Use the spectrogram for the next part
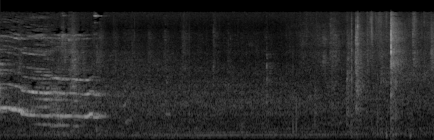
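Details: A female Blue Roan Cocker Spaniel puppy gives a thin, wavering howl that slides downward, mimicking sirens going past.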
